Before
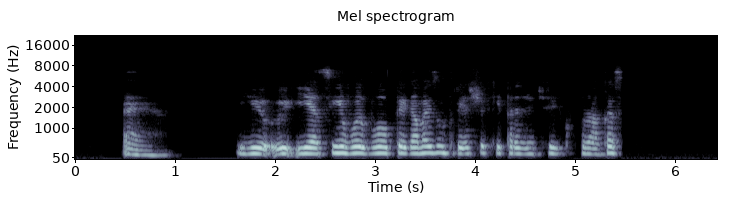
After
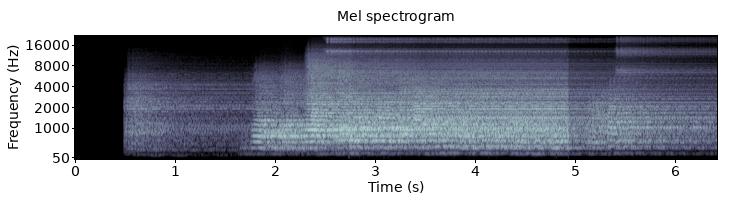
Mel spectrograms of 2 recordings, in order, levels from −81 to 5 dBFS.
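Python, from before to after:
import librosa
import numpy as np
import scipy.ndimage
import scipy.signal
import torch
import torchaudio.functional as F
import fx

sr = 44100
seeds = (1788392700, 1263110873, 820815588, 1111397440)

y = fx.self_delay(x, sr, depth_ms=0.96)
y = scipy.signal.sosfilt(scipy.signal.butter(2, 870.0, 'highpass', fs=sr, output='sos'), y)
y = fx.tilt_eq(y, sr, slope=3.5)
y = fx.echo_swell(y, sr, ms=132, loudest=5, wet_db=-14)
y = fx.rev_schroeder(y, sr, rt60_s=3.0, comb_ms=29, drr_db=-9.0)
y = fx.band_squash(y, sr, depth_pct=100, at=(2.73, 4.93))
y = y * 10.0 ** (-1.5 / 20.0)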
